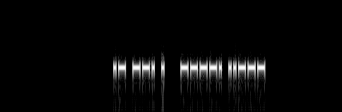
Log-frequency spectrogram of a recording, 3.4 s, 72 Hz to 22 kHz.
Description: Morse code, heard as a keyed tone, about 51 wpm, 700 Hz. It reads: AGE 92
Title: Practice QSO - Exchange 3 - More Info - 50wpm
